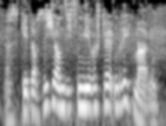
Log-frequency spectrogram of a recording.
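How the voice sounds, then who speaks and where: A man's voice: on the high side, sing-song, racing, a little mellow, a little hiss or hum. An actor playing a keen, confident boy detective who leads his friends in a children's radio play. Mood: thoughtful, confident. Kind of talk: 1980s German children's radio play acting.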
